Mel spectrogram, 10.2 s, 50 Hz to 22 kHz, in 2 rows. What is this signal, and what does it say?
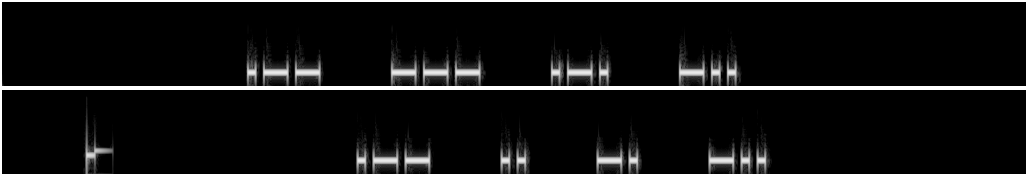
Morse code, heard as a keyed tone, about 30 wpm, spaced as for 17 wpm, 700 Hz. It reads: WORD WIND
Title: 3x Character Spacing - Top 500 Words - 30wpm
